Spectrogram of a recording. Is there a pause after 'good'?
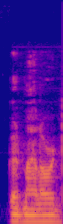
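no. It is said smoothly with no pause.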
